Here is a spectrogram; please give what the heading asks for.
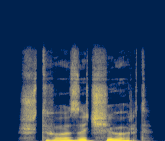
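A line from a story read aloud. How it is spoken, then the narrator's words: Breathed out. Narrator (Russian): выдохнул я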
